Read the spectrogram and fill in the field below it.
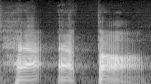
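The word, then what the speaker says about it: האתה: Ata, it becomes ha'ata. Why? Because we have a guttural that is the very next letter. It's the guttural, aleph, that makes this then go to a pathic.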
